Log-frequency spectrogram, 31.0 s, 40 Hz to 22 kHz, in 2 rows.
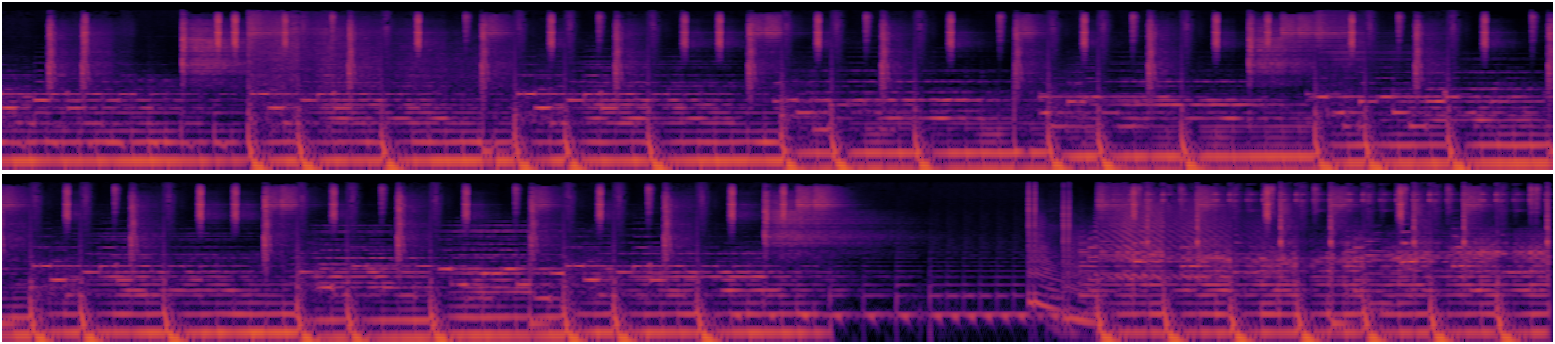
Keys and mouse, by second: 10.4 click, 12.9-16.0 drag, 17.4 ctrl+z, 23.0 Tab, 23.7 Tab, 24.8 ctrl+z, 25.2 ctrl+z, 25.8 click, 26.4 Tab, 26.9 click.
